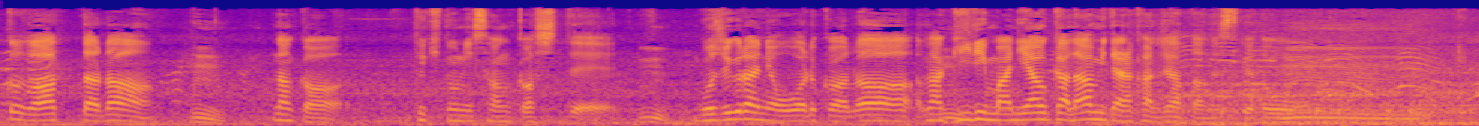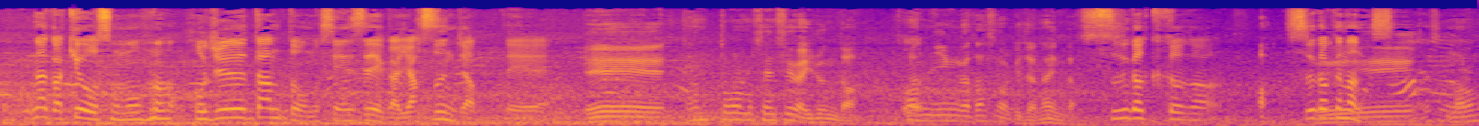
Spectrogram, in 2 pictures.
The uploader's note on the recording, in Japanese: 関西からの帰りに広島で。公園でダベるの図。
